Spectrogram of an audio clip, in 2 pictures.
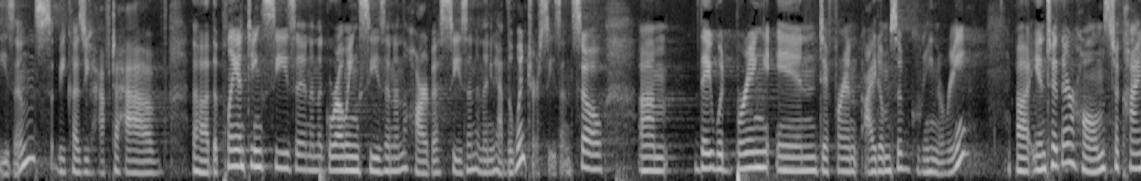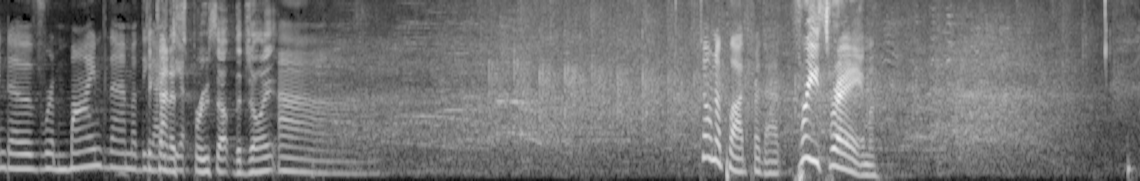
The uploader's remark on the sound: LIVE episode recorded at Candlenights 2017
